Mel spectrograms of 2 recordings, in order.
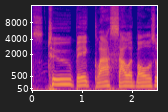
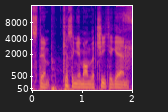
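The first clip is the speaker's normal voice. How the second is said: plain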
